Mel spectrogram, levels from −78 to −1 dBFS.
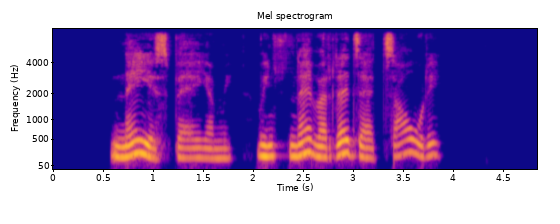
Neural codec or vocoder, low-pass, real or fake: none; 7.2 kHz; real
